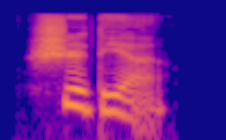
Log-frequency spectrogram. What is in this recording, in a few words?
"试点", Chinese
